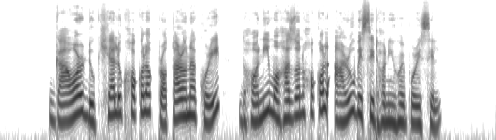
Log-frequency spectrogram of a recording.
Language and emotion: Assamese, disgusted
